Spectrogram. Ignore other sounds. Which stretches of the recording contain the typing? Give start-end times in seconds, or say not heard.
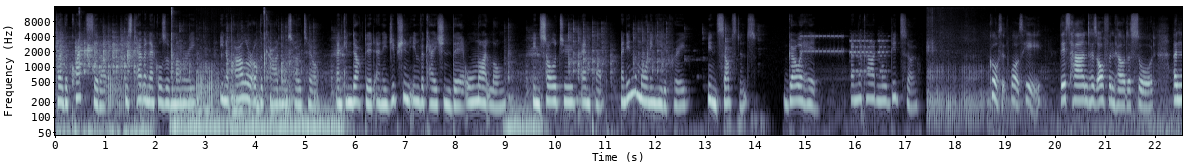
0.0-5.8, 8.9-14.2.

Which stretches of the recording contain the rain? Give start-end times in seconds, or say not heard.
not heard.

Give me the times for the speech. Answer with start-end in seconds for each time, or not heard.
0.0-15.3, 15.9-17.3, 18.6-22.5.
